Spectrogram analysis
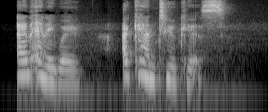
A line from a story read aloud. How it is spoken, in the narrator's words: Rodney said firmly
